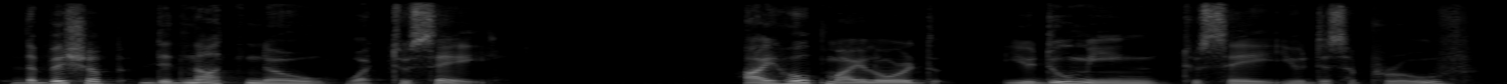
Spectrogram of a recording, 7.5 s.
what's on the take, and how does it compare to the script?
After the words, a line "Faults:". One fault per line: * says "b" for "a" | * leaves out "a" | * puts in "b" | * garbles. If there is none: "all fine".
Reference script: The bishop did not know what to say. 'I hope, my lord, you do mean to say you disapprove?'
The bishop did not know what to say. 'I hope, my lord, you do mean to say you disapprove?'
Faults:
all fine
